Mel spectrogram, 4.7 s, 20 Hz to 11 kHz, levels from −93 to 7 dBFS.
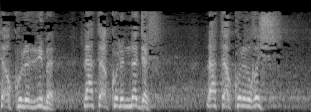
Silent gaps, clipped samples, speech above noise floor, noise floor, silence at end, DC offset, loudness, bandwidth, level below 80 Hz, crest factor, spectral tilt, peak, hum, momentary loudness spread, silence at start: none; under 0.1%; 21 dB; -39 dBFS; 0 s; under 0.1%; -18 LUFS; 8 kHz; -60 dBFS; 14 dB; -4.5 dB/octave; -4 dBFS; none; 18 LU; 0 s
